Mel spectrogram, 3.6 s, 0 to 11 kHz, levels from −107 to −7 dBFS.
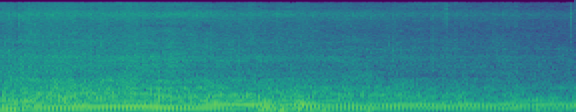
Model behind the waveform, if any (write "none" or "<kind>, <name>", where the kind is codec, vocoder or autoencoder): codec, SNAC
